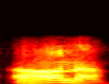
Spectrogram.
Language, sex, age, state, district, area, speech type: Gujarati, male, 45-60, Gujarat, Aravalli, urban, conversation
